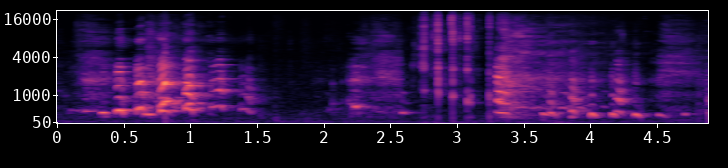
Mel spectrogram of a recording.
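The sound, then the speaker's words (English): Crunching as someone bites and chews a crisp cracker, a quick burst of sharp crackles in the middle, with giggling laughter before and after. “it's seriously, it's so crunchy. I let me just chew this.”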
